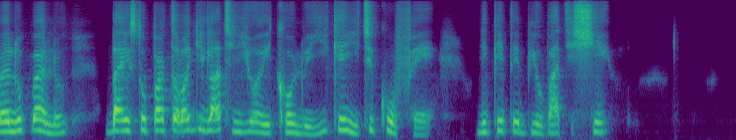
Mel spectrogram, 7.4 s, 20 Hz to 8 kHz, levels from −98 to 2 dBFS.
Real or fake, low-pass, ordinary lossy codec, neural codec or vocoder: fake; none; none; codec, 16 kHz, 0.7 kbps, FocalCodec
